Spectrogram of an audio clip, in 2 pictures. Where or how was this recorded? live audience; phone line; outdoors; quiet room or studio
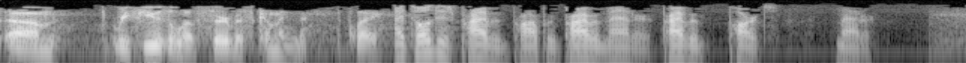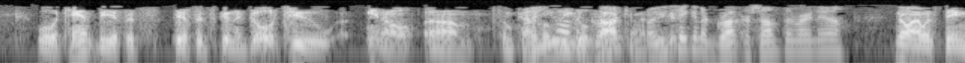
phone line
